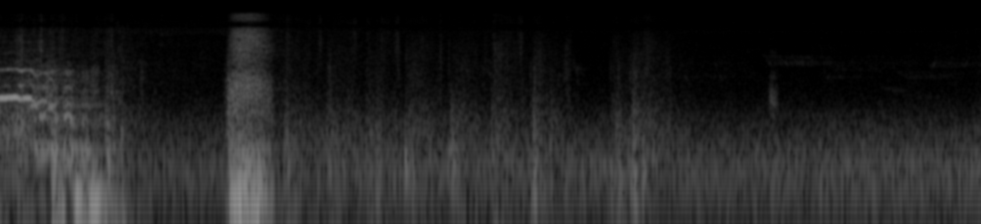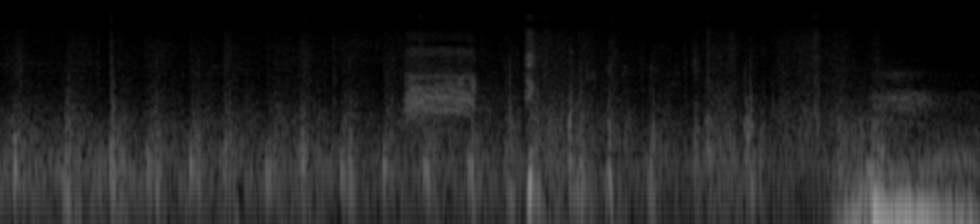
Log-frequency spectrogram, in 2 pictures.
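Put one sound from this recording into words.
Footsteps patter across wooden planks and dirt.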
